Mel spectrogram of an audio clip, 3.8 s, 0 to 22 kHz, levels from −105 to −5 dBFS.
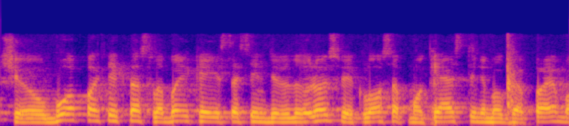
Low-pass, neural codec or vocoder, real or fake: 7.2 kHz; none; real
